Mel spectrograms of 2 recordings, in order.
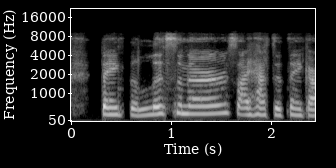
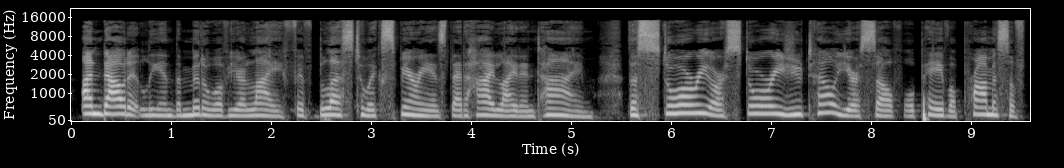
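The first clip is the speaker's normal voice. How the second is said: poem reading; 3 semitones lower than usual. Acted. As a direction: read it gently like a closing blessing. Host reads her poetic offering.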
